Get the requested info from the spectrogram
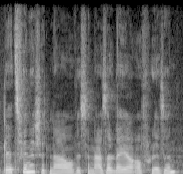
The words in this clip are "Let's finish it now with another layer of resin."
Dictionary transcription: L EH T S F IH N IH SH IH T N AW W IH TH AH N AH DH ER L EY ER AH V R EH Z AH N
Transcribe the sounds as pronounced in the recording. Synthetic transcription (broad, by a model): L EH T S F IH N IH SH IH T N AW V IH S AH N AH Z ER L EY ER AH F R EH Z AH N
